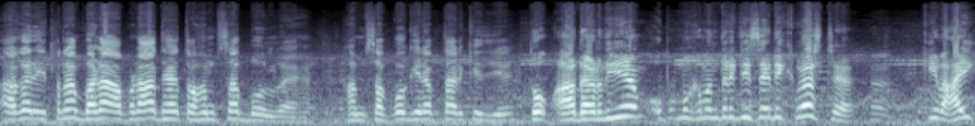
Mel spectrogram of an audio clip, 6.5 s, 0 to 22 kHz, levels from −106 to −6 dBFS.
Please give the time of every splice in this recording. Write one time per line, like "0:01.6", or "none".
0:03.4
